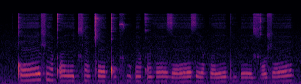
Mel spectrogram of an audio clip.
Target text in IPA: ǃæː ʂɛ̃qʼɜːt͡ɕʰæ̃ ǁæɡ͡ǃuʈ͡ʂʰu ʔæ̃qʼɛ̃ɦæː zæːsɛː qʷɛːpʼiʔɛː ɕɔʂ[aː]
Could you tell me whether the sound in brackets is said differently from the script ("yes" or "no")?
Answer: yes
